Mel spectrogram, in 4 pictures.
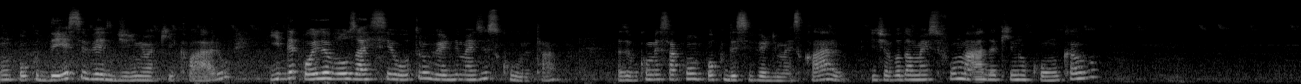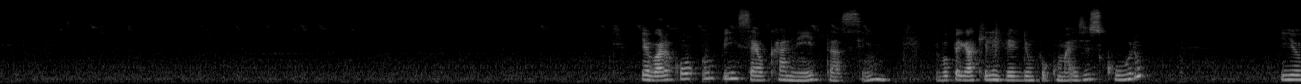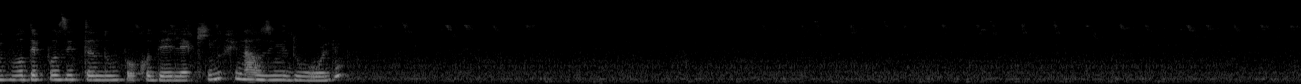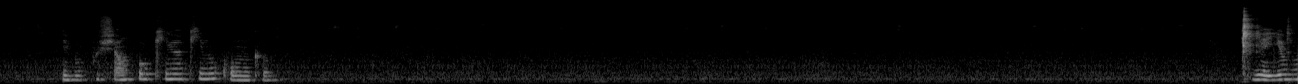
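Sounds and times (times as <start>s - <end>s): faint steady hiss: 0.0s - 52.0s
small birds chirping: 0.0s - 52.0s.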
